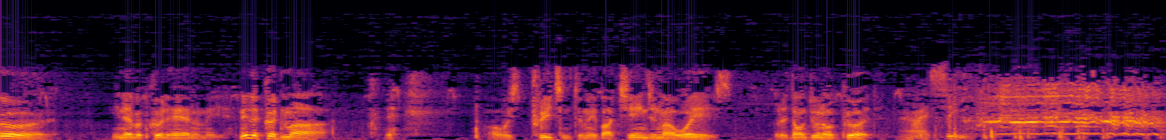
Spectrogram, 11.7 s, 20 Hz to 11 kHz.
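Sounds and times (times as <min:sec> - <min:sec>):
speech: 0:00.0 - 0:10.9
horse neighing: 0:09.5 - 0:11.6
laughter: 0:09.5 - 0:11.6.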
